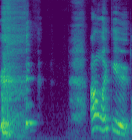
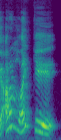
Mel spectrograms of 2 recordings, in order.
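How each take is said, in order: First: Slow, whiny fake sob through the words; mock crying. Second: Said in the usual way. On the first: Reader mock-whining about a bad energy, slow fake crying. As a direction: drag it out like a pretend cry.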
